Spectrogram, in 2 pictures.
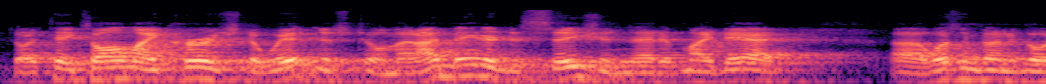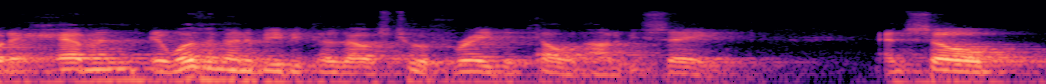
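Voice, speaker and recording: An older man, a former navy diver, telling a personal testimony in an earnest, halting way with frequent restarts. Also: mid-range voice, a bit bright. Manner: earnest storytelling, frequent uh and repeated words. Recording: echoey hall, from a distance.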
